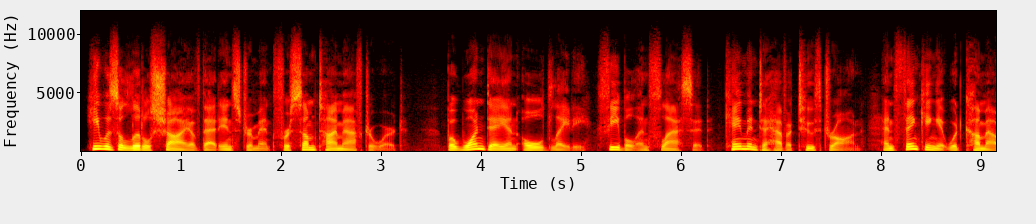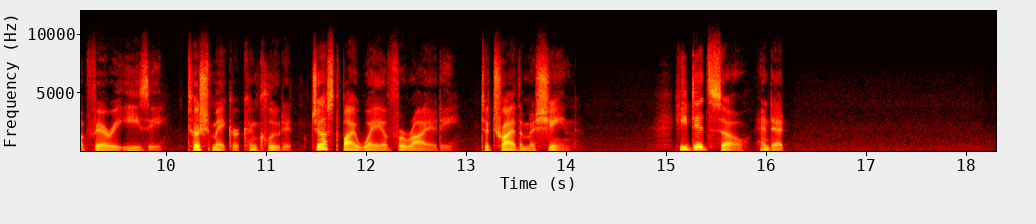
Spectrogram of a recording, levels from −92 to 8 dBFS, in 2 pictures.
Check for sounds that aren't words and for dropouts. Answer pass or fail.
pass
